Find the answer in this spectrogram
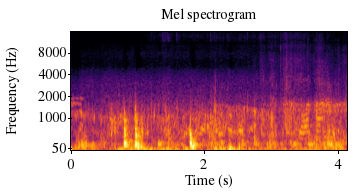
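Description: Water sloshing around a small outrigger canoe, with a couple of short knocks about one and two seconds in.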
